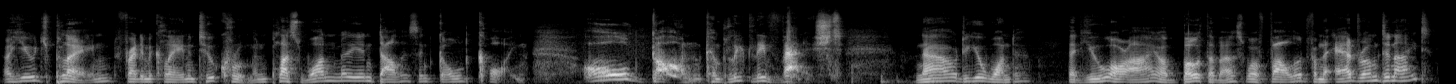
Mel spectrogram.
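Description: An actor playing a cagey, formal police commissioner in an old radio crime drama, with measured, clipped delivery. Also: male voice, mid-range voice, animated, a bit bright. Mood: grave, confiding. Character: urbane, cagey British colonial police commissioner.

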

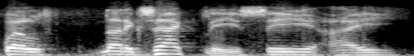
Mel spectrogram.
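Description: An actor playing an earnest, bewildered man telling his uncanny adventure in an old-time radio drama, dramatic and halting when nervous. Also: medium pitch, animated, pushed and bright. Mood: nervous, hesitant. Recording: old-time radio recording with music behind.

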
